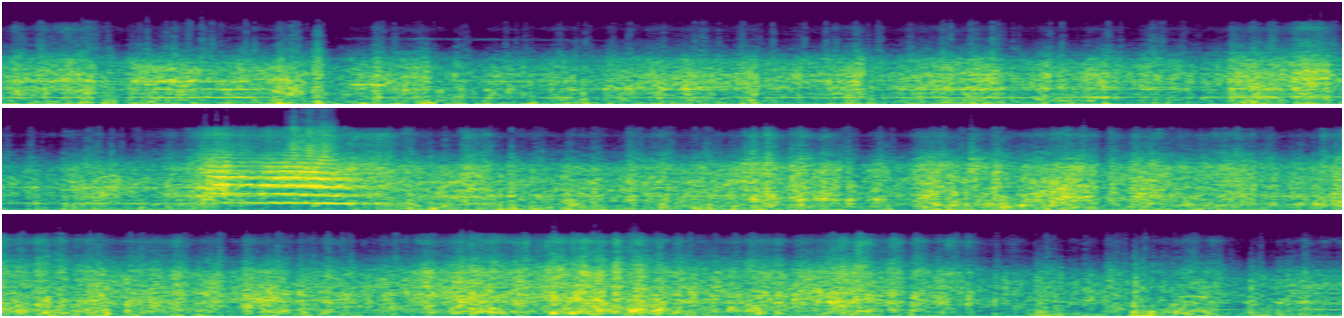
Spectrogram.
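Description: Heavy rumble and rattle of an express train running at speed through a station, heard from on board with wind buffeting the microphone. About eight seconds in, a short train horn blast sounds and drops in pitch as it passes.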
